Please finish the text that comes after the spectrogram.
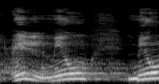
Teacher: ادغام ناقص ہو رہا، تنوین کو واو سے ملا کر غنہ کے ساتھ پڑھیں گے۔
